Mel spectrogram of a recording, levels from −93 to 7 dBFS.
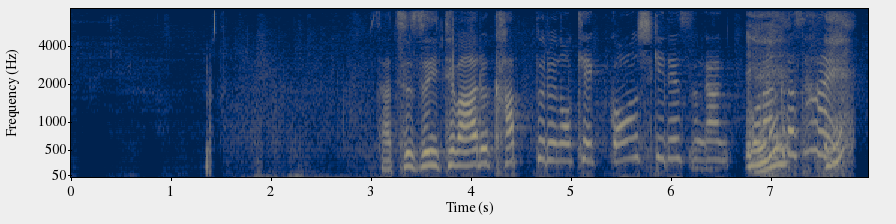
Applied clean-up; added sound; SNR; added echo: neural mask model Resemble Enhance denoiser.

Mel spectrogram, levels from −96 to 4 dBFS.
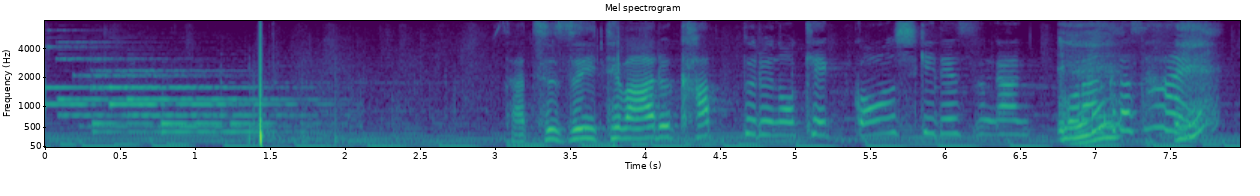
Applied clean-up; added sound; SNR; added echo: none; Fireworks; -3 dB; none.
